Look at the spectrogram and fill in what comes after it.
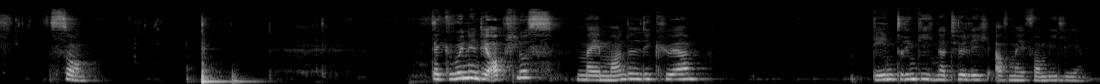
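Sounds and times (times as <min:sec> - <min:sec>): knocks on a tabletop: 0:02.0 - 0:02.6.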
